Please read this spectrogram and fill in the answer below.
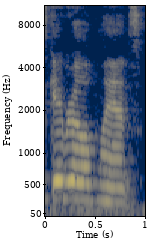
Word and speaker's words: Gabriella's Plants: So my number one favorite plant shop to buy from is 100% Gabriella's Plants, which I have been pronouncing incorrectly this entire time, but it is Gabriella Plants.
